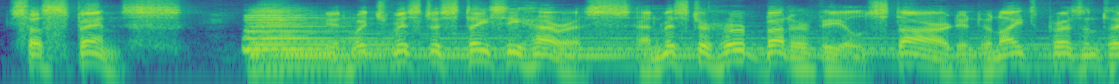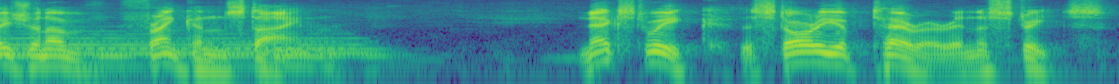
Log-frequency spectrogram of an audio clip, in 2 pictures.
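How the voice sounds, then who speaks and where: A man's voice: on the low side, big pitch swings, unhurried, music in the background. An American man announcing credits in a scripted 1950s radio style.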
